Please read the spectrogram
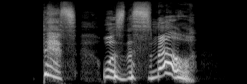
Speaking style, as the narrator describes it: He cried

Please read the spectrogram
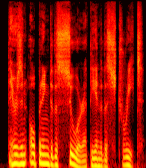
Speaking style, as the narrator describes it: Catalusa replied, her tone harsh

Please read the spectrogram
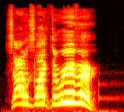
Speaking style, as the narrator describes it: McCormick shouted

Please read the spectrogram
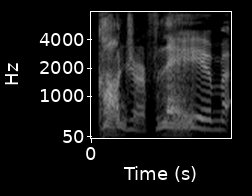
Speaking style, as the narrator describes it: a rumble comes in her chest and she says

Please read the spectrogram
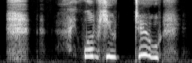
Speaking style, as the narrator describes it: she sobbed

